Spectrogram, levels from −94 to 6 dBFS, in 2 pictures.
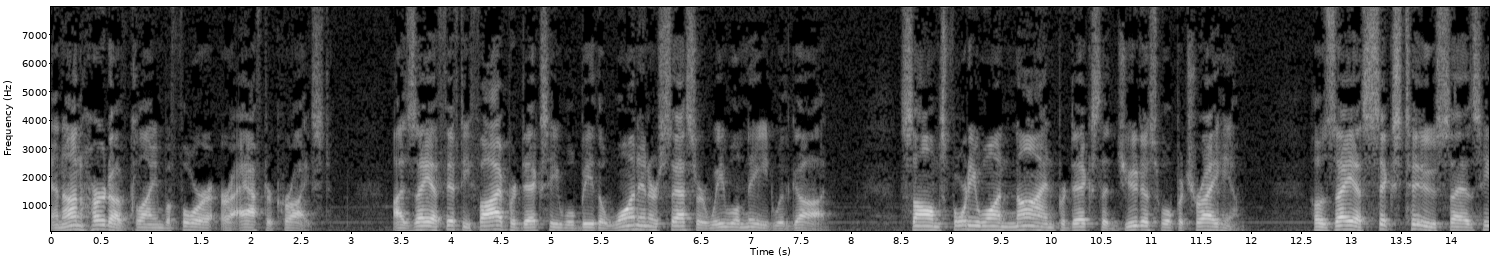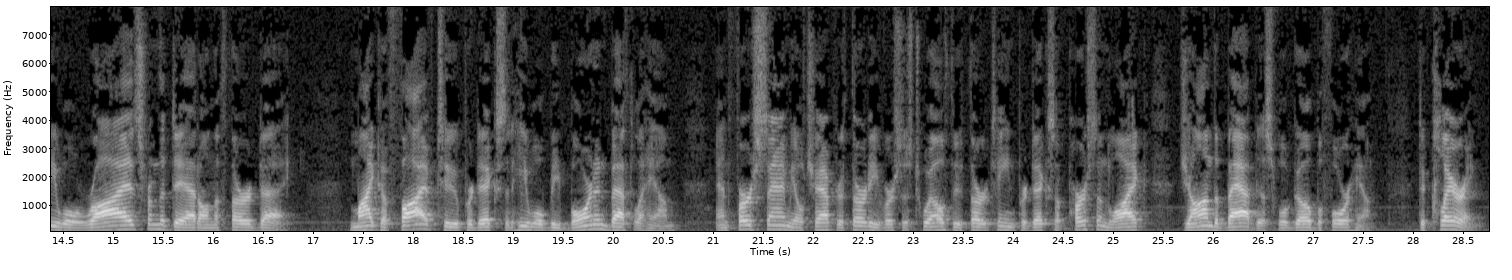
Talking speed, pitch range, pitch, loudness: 155 wpm, 115-135 Hz, 125 Hz, -19 LUFS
